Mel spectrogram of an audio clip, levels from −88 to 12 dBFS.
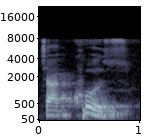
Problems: echo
